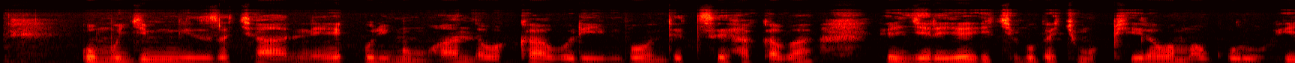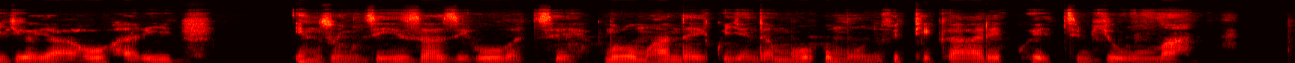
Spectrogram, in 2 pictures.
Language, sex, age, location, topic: Kinyarwanda, male, 18-24, Nyagatare, government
